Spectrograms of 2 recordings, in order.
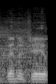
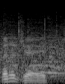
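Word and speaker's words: Gbinije: know they had michael benajay last year and trevor cooney yeah uh you know been a jade you know that's spelled it starts with a g i do the g is silent i was there for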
